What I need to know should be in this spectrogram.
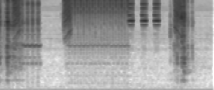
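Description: A short buzzer sounds.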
